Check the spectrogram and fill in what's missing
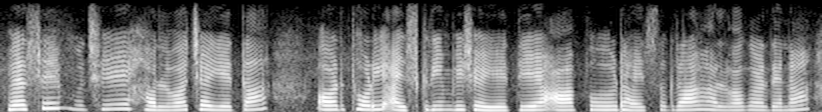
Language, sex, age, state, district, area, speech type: Urdu, female, 18-30, Uttar Pradesh, Gautam Buddha Nagar, rural, spontaneous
